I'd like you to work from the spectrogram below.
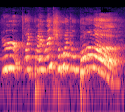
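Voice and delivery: put-on high, loud, slow gushing valley-girl gasp. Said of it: "people are like".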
